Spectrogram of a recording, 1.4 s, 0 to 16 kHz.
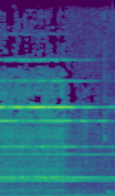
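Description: A telephone in the horror video game The Evil Within 2 gives a single ring, a thin metallic bell tone sustained faintly over low room ambience.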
